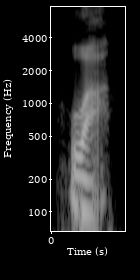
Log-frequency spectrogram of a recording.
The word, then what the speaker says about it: は: It's the topic of the situation, and it's always marked with that funny little ha symbol that's pronounced wa.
